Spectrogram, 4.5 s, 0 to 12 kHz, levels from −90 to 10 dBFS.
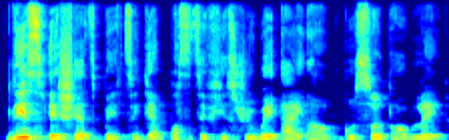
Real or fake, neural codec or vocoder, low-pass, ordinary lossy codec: real; none; none; none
